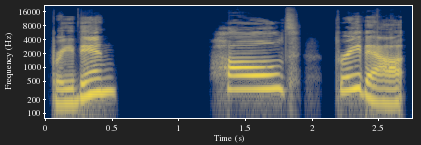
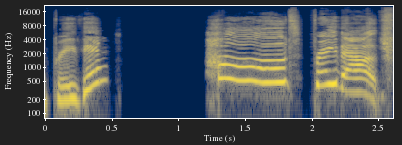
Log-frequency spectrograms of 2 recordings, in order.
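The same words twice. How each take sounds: First: "Breathe in" rising, then "hold" held long and higher before "breathe out"; guided breath cue with a held "hold"; mantra with pause. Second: "hold" lifted much higher and louder, "breathe out" falling; lilting, louder breath chant; sing-song mantra. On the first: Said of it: "add a pause at the top". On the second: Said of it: "you could even do it like that". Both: Shown as a demonstration.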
